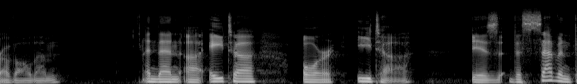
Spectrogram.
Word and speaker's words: eta: This is, it's eta. Eta, that's how it's pronounced. But in Britain, and I'm not in Britain, but in Britain, they pronounce it eta. Eta or eta, and it is spelled eta.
